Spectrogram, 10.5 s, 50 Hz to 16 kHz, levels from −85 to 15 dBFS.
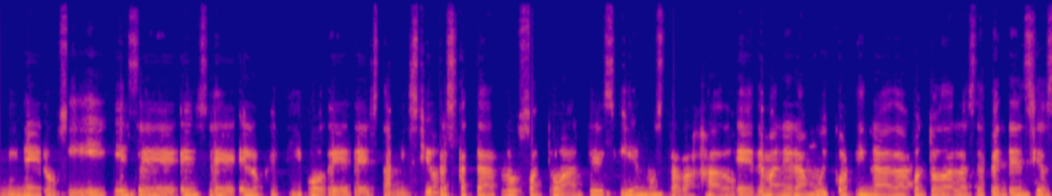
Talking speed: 140 wpm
